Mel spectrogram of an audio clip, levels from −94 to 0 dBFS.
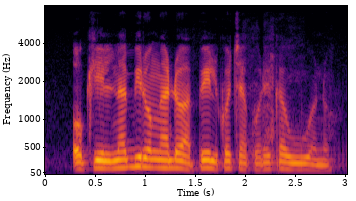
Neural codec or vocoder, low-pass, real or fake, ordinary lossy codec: none; 7.2 kHz; real; none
